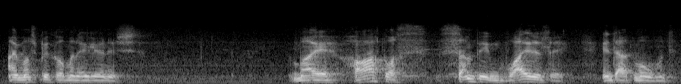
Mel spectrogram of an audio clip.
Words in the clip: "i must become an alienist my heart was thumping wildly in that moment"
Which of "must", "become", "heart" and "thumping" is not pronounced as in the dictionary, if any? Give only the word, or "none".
thumping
